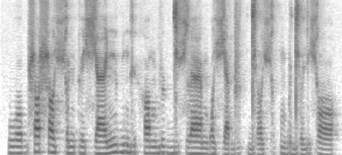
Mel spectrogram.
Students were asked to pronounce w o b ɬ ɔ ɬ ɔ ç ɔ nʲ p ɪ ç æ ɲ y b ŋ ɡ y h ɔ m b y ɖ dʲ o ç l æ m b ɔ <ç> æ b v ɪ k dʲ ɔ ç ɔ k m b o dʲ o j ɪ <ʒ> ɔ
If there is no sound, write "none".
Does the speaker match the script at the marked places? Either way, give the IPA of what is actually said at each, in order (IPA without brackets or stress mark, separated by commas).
ç, ç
